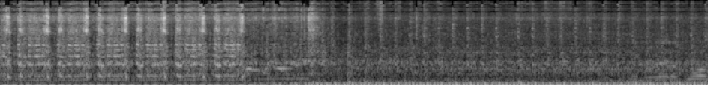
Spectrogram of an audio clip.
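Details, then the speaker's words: Honda generator on a CUES splicer lab truck, cold start with fuel on, choke pulled and electric start: starter cranks briefly, then the engine catches into a steady, even low drone and warms up normally. "This one's cold, so I'm going to pull the choke out. And it's electric start. Just going to crank it over."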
